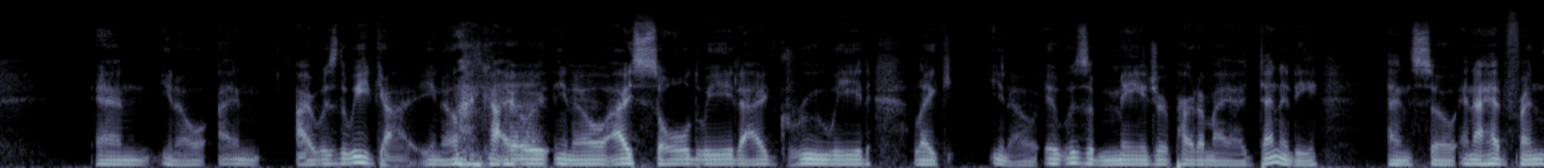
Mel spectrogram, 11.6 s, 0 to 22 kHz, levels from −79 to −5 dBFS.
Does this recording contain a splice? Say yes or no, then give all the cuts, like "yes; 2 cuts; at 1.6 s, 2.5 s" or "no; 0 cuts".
no; 0 cuts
